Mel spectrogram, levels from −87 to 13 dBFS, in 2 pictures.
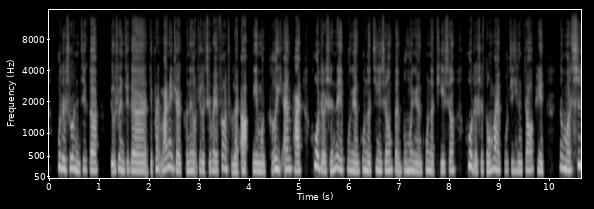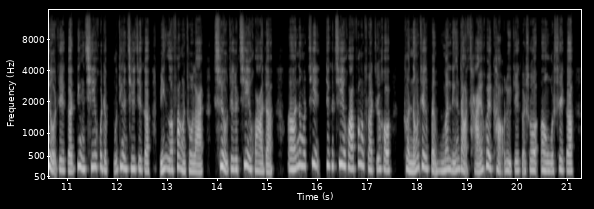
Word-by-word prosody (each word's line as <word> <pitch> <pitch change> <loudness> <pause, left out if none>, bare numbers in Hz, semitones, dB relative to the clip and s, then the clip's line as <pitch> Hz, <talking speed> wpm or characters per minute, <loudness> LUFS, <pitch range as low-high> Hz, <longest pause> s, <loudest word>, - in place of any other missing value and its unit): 或 265 - 0
者 225 - +5
说 235 +2 +2
你 185 - +3
这 205 +4 -5
个 190 -2 +2 0.3
比 - - -3
如 165 - +3
说 220 - -1
你 190 - +2
这 190 - -5
个 175 -2 +2
department 220 +6 -2
manager 215 -2 +1
可 175 - -9
能 185 +2 +2
有 180 - 0
这 195 - -5
个 - - +3
职 175 +1 -6
位 180 -2 0
放 240 +2 -1
出 165 - -13
来 165 0 +1
啊， - - +4
你 180 -2 +1
们 170 -1 +1
可 220 +6 +1
以 210 - +2
安 220 +1 +1
排 180 -3 +2 0.2
或 290 -3 +3
者 185 -7 +1
是 185 - -2
内 220 -1 +1
部 200 -2 -4
员 175 -2 +2
工 205 +1 -1
的 175 -2 +2
晋 195 -1 -1
升、 190 +1 +1
本 180 -5 -3
部 190 - -5
门 190 0 +3
员 170 -1 -1
工 195 +2 -1
的 180 - +1
提 175 0 -3
升， 195 +2 -3 0.2
或 290 -1 +2
者 170 - -1
是 180 - -4
从 175 +1 0
外 215 -4 +3
部 180 -1 -9
进 180 -1 -6
行 175 -1 -1
招 195 0 0
聘， 195 -5 -1 0.3
那 250 -2 -2
么 200 -3 +4
是 205 +10 +2
有 280 - +5
这 205 -2 -2
个 180 -2 +1
定 245 +2 +2
期 260 +4 0
或 260 0 -2
者 195 -4 -1
不 180 +3 -5
定 245 -2 +2
期 225 0 +1
这 220 -1 -3
个 175 -3 -2
名 195 +7 +2
额 205 - +1
放 200 -4 0
出 180 -1 -2
来 160 0 +1 0.2
是 290 - +2
有 210 - +6
这 220 +2 -1
个 215 - +1
计 285 +4 +2
划 190 -5 0
的。 160 -2 -2 0.2
啊， 220 0 +3
那 295 +2 +2
么 280 - +1
这 320 -3 0
这 305 -2 -1
个 280 - -1
计 315 +2 +4
划 250 -4 +3
放 300 +5 -1
出 235 -7 -4
来 205 - 0
之 220 +2 -3
后， 195 -4 +1 0.2
可 215 -6 +1
能 175 +8 +2
这 275 0 +1
个 - - +1
本 195 -5 -2
部 180 - -3
门 210 +3 +2
领 190 +3 0
导 215 - 0
才 170 +3 -2
会 270 +2 +2
考 220 -2 -3
虑 185 -2 -2
这 190 +2 -4
个 185 0 -6
说， 195 0 -1
呃， 195 -2 +1
我 175 -1 -2
是 215 +3 -2
一 - - -3
个 180 -1 0
195 Hz, 380 characters per minute, -20 LUFS, 180-225 Hz, 0.3 s, 有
